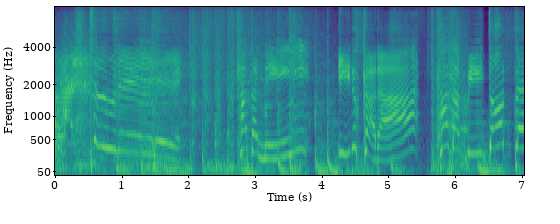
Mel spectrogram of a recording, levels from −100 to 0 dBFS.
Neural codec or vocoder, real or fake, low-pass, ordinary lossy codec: codec, 16 kHz, 0.9 kbps, LongCat-Audio-Codec; fake; none; none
